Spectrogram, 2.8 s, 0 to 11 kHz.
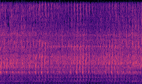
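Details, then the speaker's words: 2000 Ford Focus 1 1.6 petrol that misfired on one cylinder and lost power under throttle. After a new ignition coil was fitted (loosely, not yet screwed down), it idles evenly with crisp spark snaps and fires on every cylinder: normal idle. "І що ми чуємо Ми чуємо що двигун працює барзо добре як кажуть поляки дуже добре так"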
